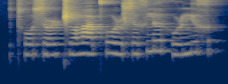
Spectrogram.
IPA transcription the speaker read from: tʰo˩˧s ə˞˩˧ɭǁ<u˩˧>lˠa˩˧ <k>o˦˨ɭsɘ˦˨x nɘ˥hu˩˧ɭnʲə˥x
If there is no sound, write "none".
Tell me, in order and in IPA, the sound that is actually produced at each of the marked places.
ɯ˩˧, kʰ

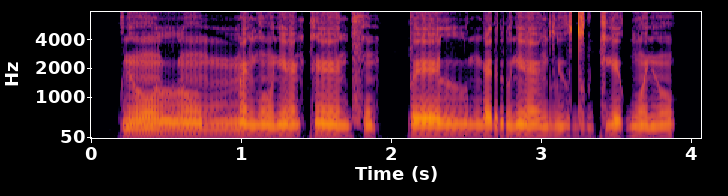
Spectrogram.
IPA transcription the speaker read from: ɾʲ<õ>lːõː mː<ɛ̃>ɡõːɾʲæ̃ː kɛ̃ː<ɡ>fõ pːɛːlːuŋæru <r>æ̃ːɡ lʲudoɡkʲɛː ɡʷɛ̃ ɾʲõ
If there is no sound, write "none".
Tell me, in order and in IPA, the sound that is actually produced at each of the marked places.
õː, æ̃, ɡ, ɾʲ

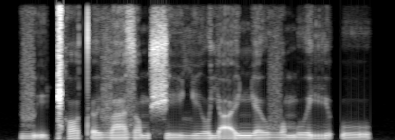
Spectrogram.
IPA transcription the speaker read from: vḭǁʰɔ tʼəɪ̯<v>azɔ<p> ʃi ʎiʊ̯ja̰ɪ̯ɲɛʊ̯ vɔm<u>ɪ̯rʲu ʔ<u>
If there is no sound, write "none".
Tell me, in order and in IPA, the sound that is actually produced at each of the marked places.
v, m, u, u

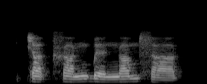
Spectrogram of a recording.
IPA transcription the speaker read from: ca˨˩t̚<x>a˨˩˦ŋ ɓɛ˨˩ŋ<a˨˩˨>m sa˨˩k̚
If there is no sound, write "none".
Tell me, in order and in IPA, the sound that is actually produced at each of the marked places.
x, a˧˥

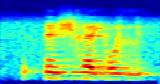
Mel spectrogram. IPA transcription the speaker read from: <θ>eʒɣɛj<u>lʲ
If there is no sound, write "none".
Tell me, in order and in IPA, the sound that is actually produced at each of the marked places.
θ, o

